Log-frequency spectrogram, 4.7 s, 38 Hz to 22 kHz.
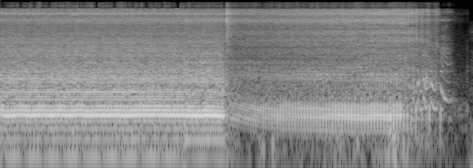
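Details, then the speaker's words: Gas-engine roofing air compressor after replacing the unloader and flushing water-contaminated fuel, cutting out at 150 psi, back in at 120: engine and pump thump steadily, then load note drops cleanly and it winds down; normal running. "took forever and a day to get the new one but it's working the way it's supposed to now"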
